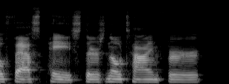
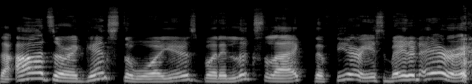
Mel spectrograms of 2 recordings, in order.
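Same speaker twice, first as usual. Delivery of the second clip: raised, pitched-up on-air radio DJ voice; 5 semitones higher, 5 dB louder than usual. Retelling how a character broadcasts messages, the speaker quotes her: radio DJ voice. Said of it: "She's like putting it in a DJ voice".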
